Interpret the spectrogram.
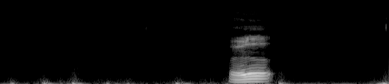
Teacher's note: वर्ण आहे घोष किंवा नाद व्यंजन वर्ण आहे मूर्धन्य उगमस्थाने बघा जिभेचा शेंडा मध्यभागी टाळूकडे जातोय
